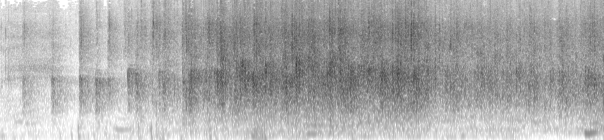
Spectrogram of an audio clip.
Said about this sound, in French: Alors, j'aimerais bien que vos applaudissements soient entendus parce que c'est quelque chose qu'on cherche depuis longtemps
